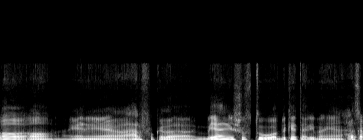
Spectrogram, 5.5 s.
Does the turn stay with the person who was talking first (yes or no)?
no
